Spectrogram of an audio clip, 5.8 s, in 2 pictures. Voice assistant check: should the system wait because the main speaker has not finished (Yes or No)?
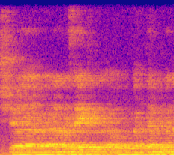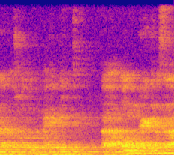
Yes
